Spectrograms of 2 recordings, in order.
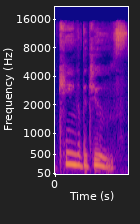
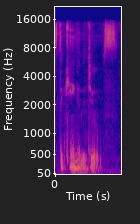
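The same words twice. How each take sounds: First: Said in the usual way. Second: King whispered under the breath; whispered in awe; hushed. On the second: Shown as a demonstration. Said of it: "which he is".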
